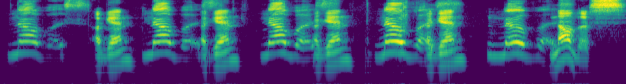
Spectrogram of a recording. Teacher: এখানে দেখো এই যে র এর পরে কিন্তু একটা কি আছে, ভ আছে। র এর পরে যদি ভ থাকে, ভটা একটা কনসোনেন্ট সাউন্ড, তাহলে ব্রিটিশ ইংলিশে কিন্তু রটাকে আর তারা উচ্চারণ করবে না, রটাকে তারা সাইলেন্ট রেখে দেবে।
